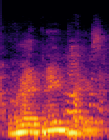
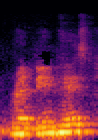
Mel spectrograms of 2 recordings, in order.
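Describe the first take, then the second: First: Put-on Japanese-accented confirmation; Japanese coworker. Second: Said in the usual way. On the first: Japanese coworker confirms his translation.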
